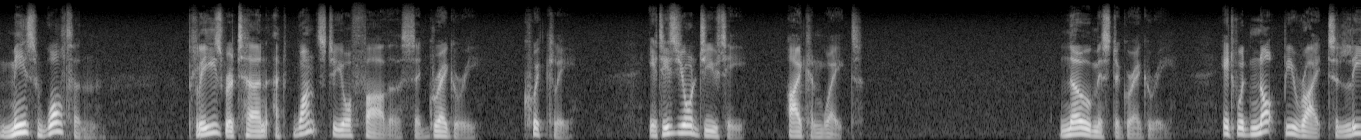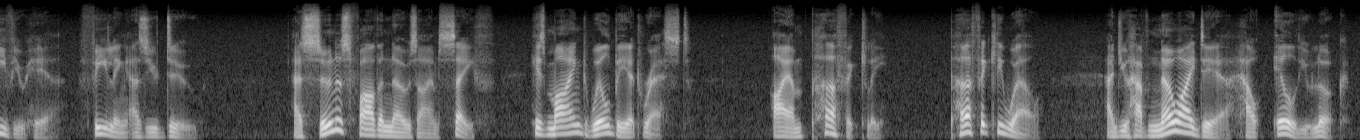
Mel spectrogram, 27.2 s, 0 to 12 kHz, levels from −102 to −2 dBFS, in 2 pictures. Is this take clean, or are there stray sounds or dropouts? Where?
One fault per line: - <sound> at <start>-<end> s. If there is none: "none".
none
